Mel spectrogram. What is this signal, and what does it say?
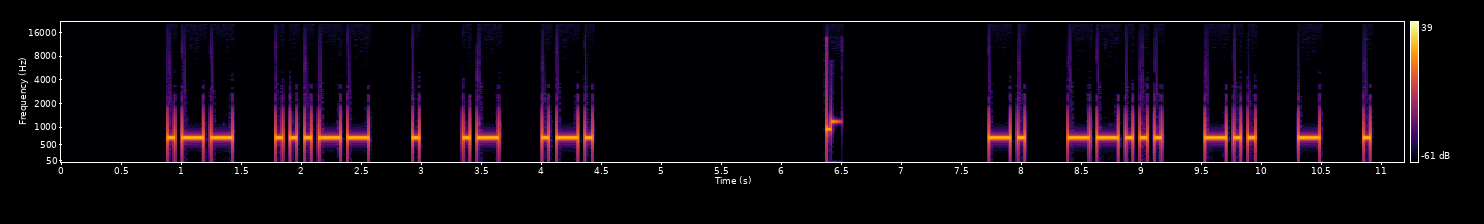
Morse code, heard as a keyed tone, about 20 wpm, spaced as for 15 wpm, 700 Hz. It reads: W3EAR N7DTE
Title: 173 Lesson 28g - Number 9 - Call Signs 20wpm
